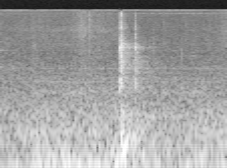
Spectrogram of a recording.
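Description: Steady low room hum with a short double click a little over a second in, a footstep from a person walking slowly on a carpeted floor.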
